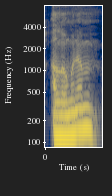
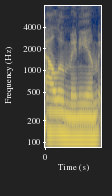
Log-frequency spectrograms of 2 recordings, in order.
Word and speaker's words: aluminum: how we pronounce um aluminum or how they pronounce aluminium yeah by the way that's incorrect guys it's not aluminium it's not spelled that way just look at how it's spelled that's just totally wrong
